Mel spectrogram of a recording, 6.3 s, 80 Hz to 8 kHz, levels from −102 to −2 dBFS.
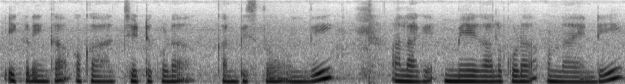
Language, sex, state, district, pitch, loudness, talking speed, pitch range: Telugu, female, Andhra Pradesh, Annamaya, 185 Hz, -16 LUFS, 115 wpm, 180-200 Hz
